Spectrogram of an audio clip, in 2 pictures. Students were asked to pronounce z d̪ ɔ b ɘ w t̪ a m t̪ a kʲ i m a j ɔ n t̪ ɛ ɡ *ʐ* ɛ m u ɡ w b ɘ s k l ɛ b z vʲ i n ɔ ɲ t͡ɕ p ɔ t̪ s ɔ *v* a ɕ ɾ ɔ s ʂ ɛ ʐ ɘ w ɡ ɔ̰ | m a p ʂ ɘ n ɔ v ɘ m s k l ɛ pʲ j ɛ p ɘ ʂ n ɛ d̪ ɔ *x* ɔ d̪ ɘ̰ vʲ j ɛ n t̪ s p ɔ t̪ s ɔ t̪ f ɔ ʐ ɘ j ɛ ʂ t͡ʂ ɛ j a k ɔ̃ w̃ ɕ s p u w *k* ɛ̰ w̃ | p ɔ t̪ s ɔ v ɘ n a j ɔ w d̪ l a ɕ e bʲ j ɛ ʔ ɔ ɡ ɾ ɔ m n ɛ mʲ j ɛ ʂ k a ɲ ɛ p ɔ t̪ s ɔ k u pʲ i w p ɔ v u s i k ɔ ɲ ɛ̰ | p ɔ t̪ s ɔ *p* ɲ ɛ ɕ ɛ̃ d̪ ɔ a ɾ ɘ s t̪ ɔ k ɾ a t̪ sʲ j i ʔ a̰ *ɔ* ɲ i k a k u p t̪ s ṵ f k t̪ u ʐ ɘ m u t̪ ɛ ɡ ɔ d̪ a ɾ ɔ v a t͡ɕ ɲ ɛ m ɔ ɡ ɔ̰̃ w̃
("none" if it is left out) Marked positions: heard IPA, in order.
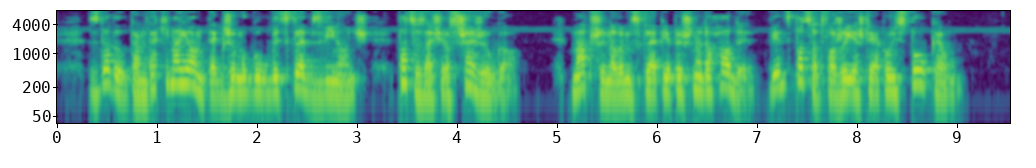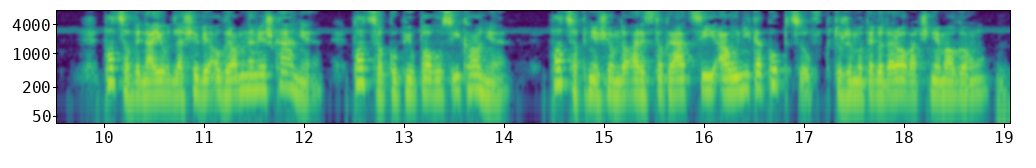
ʐ, z, x, k, p, u

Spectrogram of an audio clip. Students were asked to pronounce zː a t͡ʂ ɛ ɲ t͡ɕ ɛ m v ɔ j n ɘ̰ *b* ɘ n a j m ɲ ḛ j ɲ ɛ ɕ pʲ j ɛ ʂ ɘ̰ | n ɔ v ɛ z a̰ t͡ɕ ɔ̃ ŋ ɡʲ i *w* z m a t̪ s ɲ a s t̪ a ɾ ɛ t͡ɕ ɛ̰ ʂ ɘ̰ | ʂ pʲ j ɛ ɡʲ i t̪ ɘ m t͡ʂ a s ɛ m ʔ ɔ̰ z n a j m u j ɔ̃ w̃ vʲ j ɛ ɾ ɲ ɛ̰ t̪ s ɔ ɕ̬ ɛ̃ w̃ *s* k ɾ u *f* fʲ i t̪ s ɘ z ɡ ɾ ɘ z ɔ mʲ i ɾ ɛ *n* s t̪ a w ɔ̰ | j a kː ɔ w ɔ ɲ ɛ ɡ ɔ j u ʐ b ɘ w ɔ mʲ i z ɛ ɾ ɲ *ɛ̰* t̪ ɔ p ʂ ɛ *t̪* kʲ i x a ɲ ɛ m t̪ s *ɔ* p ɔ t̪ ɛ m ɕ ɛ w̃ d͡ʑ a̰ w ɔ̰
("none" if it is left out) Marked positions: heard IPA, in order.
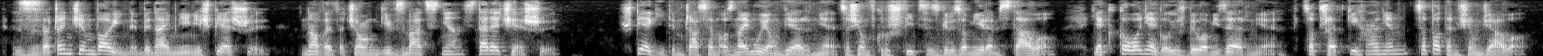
b, v, f, ʂ, m, ɛ̰, t̪, ɔ

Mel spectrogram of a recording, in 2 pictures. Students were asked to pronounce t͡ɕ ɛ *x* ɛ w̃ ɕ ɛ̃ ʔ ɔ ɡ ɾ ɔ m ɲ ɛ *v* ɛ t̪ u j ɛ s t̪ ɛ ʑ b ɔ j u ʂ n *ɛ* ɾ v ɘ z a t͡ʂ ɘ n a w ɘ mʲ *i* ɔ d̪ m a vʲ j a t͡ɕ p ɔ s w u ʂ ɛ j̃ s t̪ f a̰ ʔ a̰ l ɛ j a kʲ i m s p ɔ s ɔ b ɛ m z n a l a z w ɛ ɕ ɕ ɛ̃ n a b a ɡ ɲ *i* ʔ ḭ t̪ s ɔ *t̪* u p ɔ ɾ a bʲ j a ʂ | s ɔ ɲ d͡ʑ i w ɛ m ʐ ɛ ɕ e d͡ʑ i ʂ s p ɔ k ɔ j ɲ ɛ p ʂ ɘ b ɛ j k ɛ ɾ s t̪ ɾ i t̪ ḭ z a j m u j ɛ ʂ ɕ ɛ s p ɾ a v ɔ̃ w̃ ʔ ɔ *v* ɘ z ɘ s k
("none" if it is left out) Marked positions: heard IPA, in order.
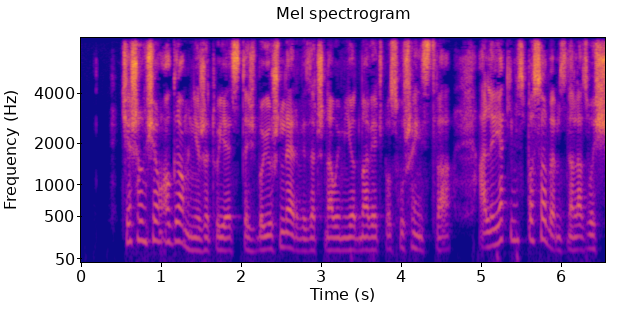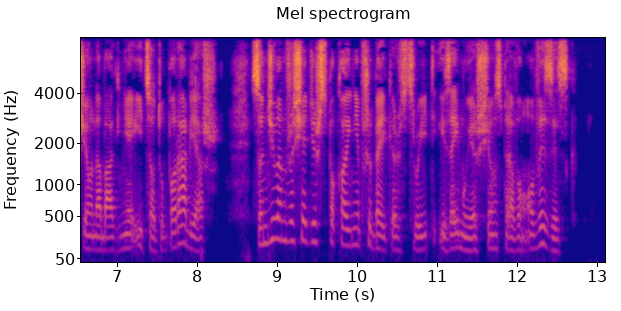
ʂ, ʐ, ɛ, i, ɛ, t̪, v

